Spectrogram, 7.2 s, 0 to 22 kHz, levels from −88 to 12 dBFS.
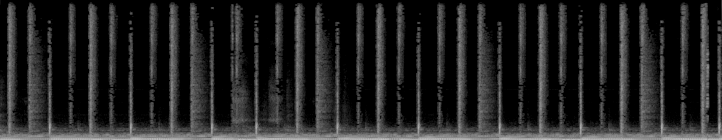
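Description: At 2.31 s and again at 7.04–7.09 s there's damaged data in the compressed stream: the decoder misreads the corrupted frames, loses sync, and spits out a brief glitch.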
